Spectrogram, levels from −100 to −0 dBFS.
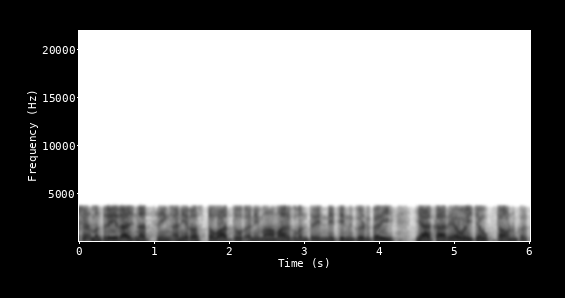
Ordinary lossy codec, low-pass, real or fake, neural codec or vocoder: none; 3.6 kHz; fake; vocoder, 44.1 kHz, 128 mel bands every 256 samples, BigVGAN v2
